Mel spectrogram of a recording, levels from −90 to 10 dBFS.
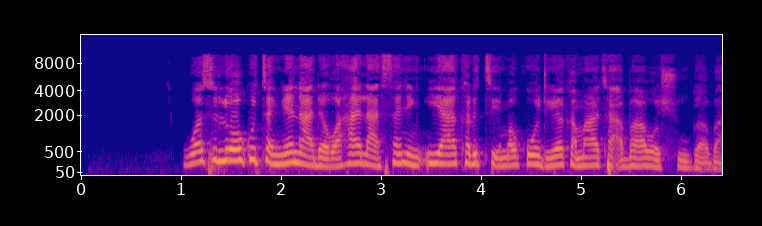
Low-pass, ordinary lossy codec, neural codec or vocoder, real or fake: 9.9 kHz; MP3, 48 kbps; vocoder, 22.05 kHz, 80 mel bands, WaveNeXt; fake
